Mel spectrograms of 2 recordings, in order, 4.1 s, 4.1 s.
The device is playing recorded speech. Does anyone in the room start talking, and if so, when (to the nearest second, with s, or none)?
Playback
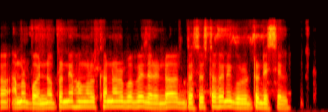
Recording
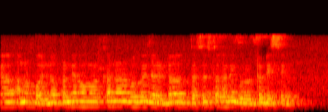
none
